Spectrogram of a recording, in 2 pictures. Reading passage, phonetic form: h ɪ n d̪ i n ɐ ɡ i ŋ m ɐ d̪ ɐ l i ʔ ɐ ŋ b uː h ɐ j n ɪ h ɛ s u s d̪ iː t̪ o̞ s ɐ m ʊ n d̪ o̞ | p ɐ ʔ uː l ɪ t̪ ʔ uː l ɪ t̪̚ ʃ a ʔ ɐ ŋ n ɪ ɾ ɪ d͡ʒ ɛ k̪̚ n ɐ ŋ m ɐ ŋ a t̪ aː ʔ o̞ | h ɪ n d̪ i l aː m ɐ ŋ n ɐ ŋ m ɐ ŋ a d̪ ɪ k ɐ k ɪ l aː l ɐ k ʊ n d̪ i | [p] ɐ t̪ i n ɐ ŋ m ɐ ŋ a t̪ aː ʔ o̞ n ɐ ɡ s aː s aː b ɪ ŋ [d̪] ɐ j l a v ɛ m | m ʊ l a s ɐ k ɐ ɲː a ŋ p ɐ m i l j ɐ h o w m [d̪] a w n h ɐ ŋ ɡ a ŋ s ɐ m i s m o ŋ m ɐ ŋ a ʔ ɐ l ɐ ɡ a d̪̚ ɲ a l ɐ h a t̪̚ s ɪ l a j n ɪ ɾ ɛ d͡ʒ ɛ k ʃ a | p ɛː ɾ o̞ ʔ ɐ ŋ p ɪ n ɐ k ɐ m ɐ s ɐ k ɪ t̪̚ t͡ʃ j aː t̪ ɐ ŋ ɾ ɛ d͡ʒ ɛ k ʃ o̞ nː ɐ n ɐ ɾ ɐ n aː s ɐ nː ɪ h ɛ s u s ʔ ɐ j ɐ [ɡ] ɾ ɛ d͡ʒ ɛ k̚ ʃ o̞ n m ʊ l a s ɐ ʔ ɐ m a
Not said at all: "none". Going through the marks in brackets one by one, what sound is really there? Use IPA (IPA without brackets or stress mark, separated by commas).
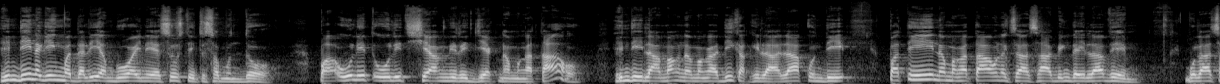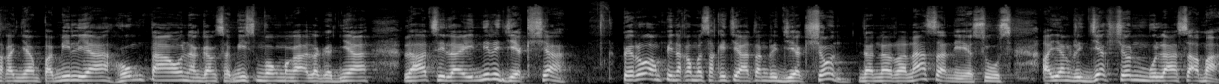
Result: p, d̪, t̪, ŋ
